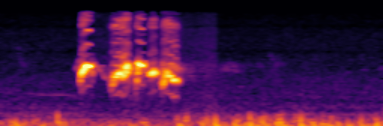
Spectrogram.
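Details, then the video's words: Red-whiskered bulbul lure song for trapping wild birds: one lively phrase of quick warbled chirps over a low rumbling background. "Tiếng chim chào mào mồi dùng đi bấy cực sát bổi"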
